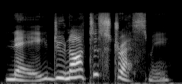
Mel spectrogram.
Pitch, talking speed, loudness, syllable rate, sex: 250 Hz, 165 wpm, -17 LUFS, 3.6 syllables/s, female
